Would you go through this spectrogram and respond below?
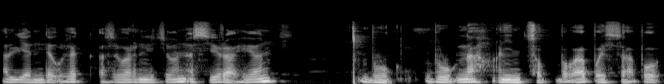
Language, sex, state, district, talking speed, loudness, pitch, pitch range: Mizo, male, Mizoram, Aizawl, 200 wpm, -18 LUFS, 115 Hz, 110-120 Hz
